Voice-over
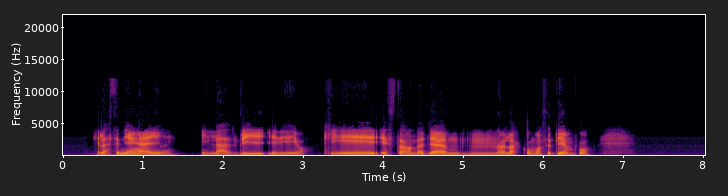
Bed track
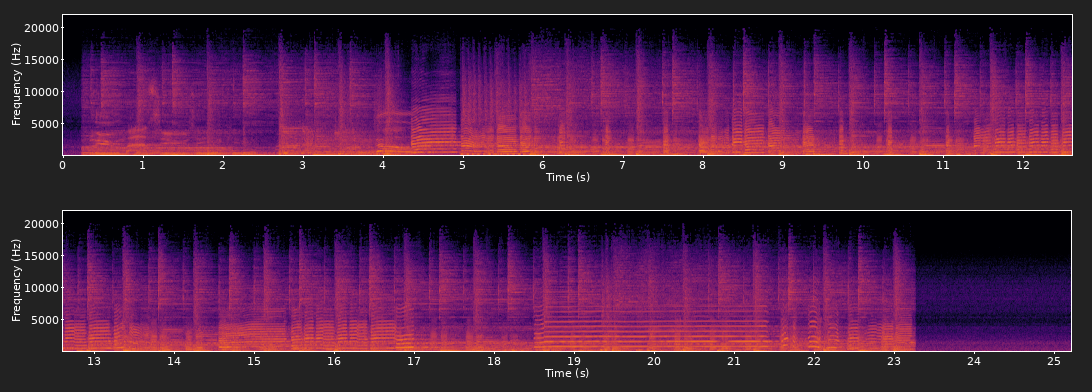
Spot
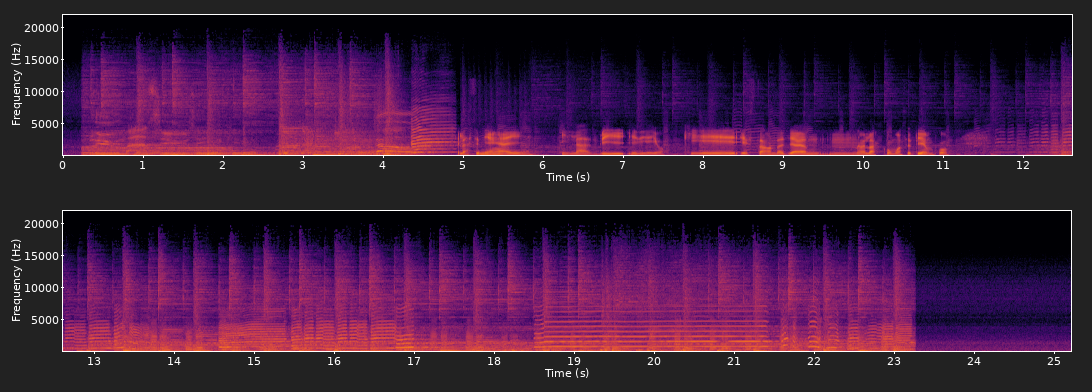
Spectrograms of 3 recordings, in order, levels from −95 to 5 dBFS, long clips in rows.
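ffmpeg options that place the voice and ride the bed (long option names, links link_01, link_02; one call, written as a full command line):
ffmpeg -i stem1.wav -i stem2.wav -filter_complex "[0:a]adelay=4500,volume=-4.5dB[link_01];[1:a]volume=20dB,afade=type=out:start_time=4.4:duration=0.65:silence=0.0944061,afade=type=in:start_time=12.08:duration=1.36:silence=0.0891251[link_02];[link_01][link_02]amix=inputs=2:normalize=0" out.wav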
